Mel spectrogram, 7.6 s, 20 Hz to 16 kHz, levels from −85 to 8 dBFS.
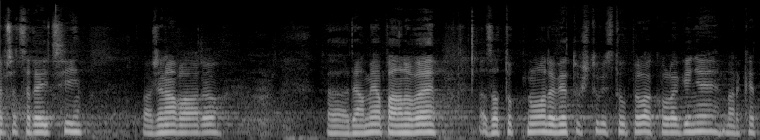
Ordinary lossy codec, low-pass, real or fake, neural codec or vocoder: MP3, 64 kbps; 14.4 kHz; fake; vocoder, 44.1 kHz, 128 mel bands every 256 samples, BigVGAN v2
